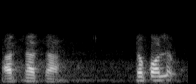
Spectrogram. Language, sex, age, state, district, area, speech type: Odia, male, 45-60, Odisha, Sundergarh, rural, conversation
